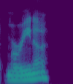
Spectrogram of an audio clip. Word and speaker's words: Marina: I feel like I'm dece with pronunciations, but Marina. – Yeah. Yeah, Marina's correct. It's a Russian name.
